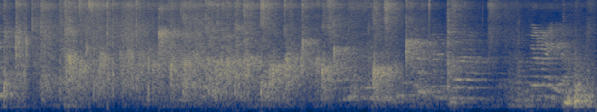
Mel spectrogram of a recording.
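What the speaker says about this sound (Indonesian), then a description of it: "Tepuk tangan buat Febrianti." Classmates clap for a student in a school classroom after she reads her assignment aloud, a dense, steady patter of many hands lasting throughout, with children's voices mixed in.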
